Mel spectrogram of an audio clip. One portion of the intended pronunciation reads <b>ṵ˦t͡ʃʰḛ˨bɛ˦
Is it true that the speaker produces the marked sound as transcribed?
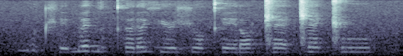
yes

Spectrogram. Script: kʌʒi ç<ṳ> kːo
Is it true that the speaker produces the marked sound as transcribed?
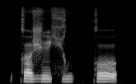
yes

